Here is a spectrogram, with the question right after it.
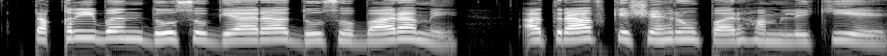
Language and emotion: Urdu, neutral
